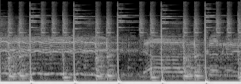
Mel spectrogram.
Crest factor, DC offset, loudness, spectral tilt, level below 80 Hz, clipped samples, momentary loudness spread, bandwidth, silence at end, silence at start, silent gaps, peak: 6 dB; under 0.1%; -9 LUFS; -4 dB/octave; -6 dBFS; under 0.1%; 0 LU; 17.5 kHz; 0 s; 0 s; none; 0 dBFS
